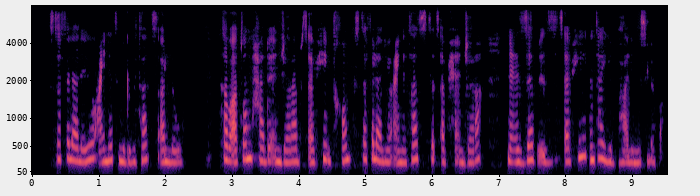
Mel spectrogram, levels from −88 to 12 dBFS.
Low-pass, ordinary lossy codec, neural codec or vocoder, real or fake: 7.2 kHz; AAC, 48 kbps; none; real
